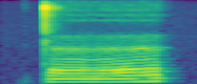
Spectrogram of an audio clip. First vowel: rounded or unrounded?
rounded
